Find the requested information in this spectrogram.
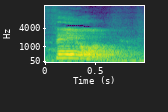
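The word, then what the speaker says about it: θεόν: En la tercera palabra negra tenemos theon. Así se pronuncia como la Z española, como voy a conducir este sonido.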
